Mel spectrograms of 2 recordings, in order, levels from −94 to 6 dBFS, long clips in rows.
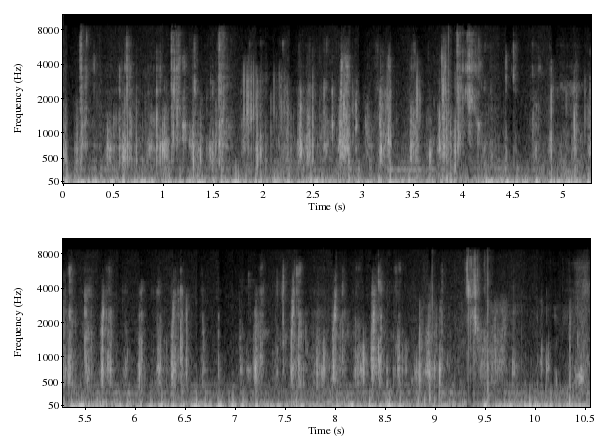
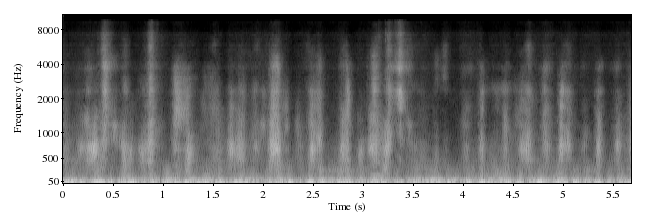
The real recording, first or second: first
